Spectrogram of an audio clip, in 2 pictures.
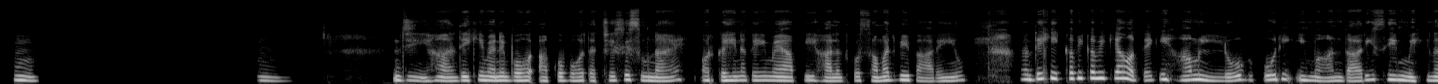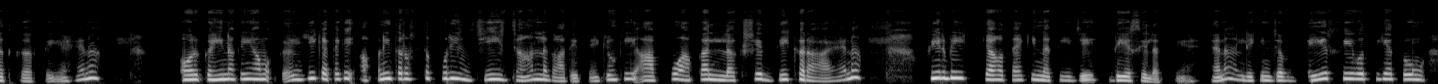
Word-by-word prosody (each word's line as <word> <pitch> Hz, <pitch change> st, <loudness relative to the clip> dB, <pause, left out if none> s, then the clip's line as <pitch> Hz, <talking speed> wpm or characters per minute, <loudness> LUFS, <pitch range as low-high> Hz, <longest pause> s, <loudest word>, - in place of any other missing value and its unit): हुँ। 190 Hz, -4 st, +1 dB, 2.2 s
हूँ। 165 Hz, -3 st, -9 dB, 1.1 s
जी 185 Hz, -4 st, -1 dB
हाँ। 165 Hz, 0 st, -1 dB
देखिए 185 Hz, +2 st, +1 dB
मैंने 185 Hz, 0 st, +4 dB
बोह 180 Hz, +1 st, +2 dB
आपको 170 Hz, +1 st, -2 dB
बहुत 175 Hz, 0 st, -4 dB
अच्छे 185 Hz, +2 st, -5 dB
से 220 Hz, +4 st, 0 dB
सुना 180 Hz, -5 st, 0 dB
है 180 Hz, +6 st, -4 dB, 0.2 s
और 190 Hz, -2 st, -2 dB
कहीं 185 Hz, +1 st, +2 dB
न 195 Hz, -, -1 dB
कहीं 190 Hz, 0 st, -2 dB
मैं 185 Hz, -1 st, +1 dB
आपकी 175 Hz, +2 st, -2 dB
हालत 160 Hz, -2 st, -3 dB
को 180 Hz, -, -6 dB
समझ 180 Hz, +1 st, -1 dB
भी 205 Hz, 0 st, +3 dB
पा 160 Hz, -7 st, -8 dB
रही 155 Hz, +3 st, -3 dB
हूँ। 185 Hz, +4 st, -4 dB, 0.6 s
अ, 230 Hz, -, +1 dB
देखिए 260 Hz, +5 st, +3 dB
कभी-कभी 285 Hz, +1 st, +5 dB
क्या 285 Hz, +1 st, +1 dB
होता 215 Hz, -9 st, +2 dB
है -, -, -4 dB
कि 235 Hz, +3 st, +1 dB
हम 205 Hz, +4 st, +3 dB
लोग 190 Hz, +1 st, 0 dB
पूरी 220 Hz, +4 st, 0 dB
ईमानदारी 170 Hz, 0 st, -1 dB
से 220 Hz, 0 st, 0 dB
मेहनत 180 Hz, -1 st, +1 dB
करते 145 Hz, -1 st, -9 dB
हैं, 155 Hz, -, -9 dB
है 220 Hz, -, -4 dB
ना? 285 Hz, +2 st, +3 dB, 0.8 s
और 220 Hz, +1 st, +6 dB
कहीं 220 Hz, 0 st, +5 dB
न 240 Hz, -, +4 dB
कहीं 245 Hz, +1 st, +2 dB
हम 240 Hz, -1 st, +5 dB
अ, -, -, -8 dB, 0.2 s
ये 220 Hz, +8 st, +2 dB
कहते 250 Hz, -3 st, -1 dB
हैं -, -, -4 dB
कि -, -, -15 dB
अपनी 240 Hz, +8 st, +3 dB
तरफ 260 Hz, -1 st, 0 dB
से 245 Hz, -, -20 dB
तो 280 Hz, -, 0 dB
पूरी 275 Hz, 0 st, +5 dB, 0.2 s
जी-जान 215 Hz, -3 st, +1 dB
लगा 190 Hz, -10 st, 0 dB
देते 145 Hz, +2 st, -8 dB
हैं 165 Hz, -, -6 dB
क्योंकि 225 Hz, +4 st, -1 dB, 0.2 s
आपको 190 Hz, +7 st, -3 dB
आपका 220 Hz, +2 st, 0 dB
लक्ष्य 205 Hz, +3 st, +1 dB
दिख 230 Hz, +4 st, -2 dB
रहा 170 Hz, -8 st, 0 dB
है 175 Hz, +9 st, -8 dB
ना। 315 Hz, +3 st, +4 dB, 0.7 s
फिर 285 Hz, 0 st, +9 dB
भी 295 Hz, +1 st, +7 dB, 0.2 s
क्या 225 Hz, -, +3 dB
होता 215 Hz, -1 st, -2 dB
है 210 Hz, -, -3 dB
कि 220 Hz, +2 st, -3 dB
नतीजे 180 Hz, -, -2 dB
देर 185 Hz, -1 st, +4 dB
से 165 Hz, -2 st, -4 dB
लगते 130 Hz, -6 st, -8 dB
हैं। 155 Hz, 0 st, -14 dB
है 165 Hz, -, 0 dB
ना? 255 Hz, +3 st, -1 dB
लेकिन 190 Hz, -1 st, -2 dB
जब 180 Hz, -1 st, -2 dB
देर 205 Hz, +10 st, +1 dB
सी 260 Hz, 0 st, 0 dB
होती 250 Hz, -1 st, +1 dB
है 245 Hz, -, +2 dB
तो 230 Hz, -3 st, 0 dB
195 Hz, 190 wpm, -22 LUFS, 175-230 Hz, 2.2 s, फिर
